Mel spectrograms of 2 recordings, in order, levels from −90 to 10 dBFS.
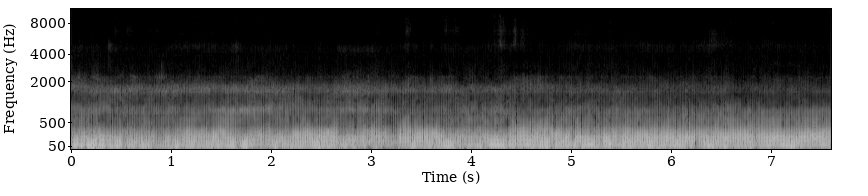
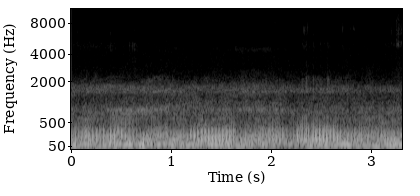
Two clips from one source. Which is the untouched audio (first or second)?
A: second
